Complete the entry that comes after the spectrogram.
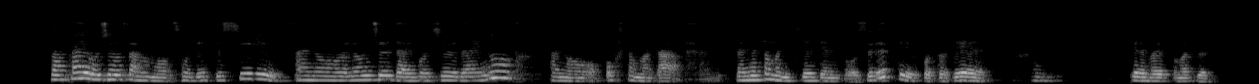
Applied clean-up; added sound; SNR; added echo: neural mask model DeepFilterNet 3.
